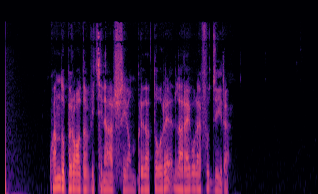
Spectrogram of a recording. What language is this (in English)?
Italian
